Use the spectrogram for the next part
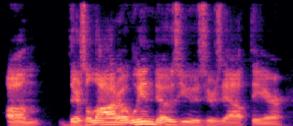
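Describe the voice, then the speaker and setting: A man's voice: low voice, animated, measured pace. A man giving an informal instructional presentation to a club as an invited speaker, explaining things step by step. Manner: explanatory, spells out codes in phonetic alphabet.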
